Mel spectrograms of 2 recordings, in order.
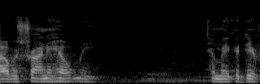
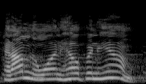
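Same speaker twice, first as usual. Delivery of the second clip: high, slow, offended whine; mock outrage at the ungrateful man; indignant complaint to God; 6 semitones higher than usual. Preacher retelling his prayer, high offended whine. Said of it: "I'm like".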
